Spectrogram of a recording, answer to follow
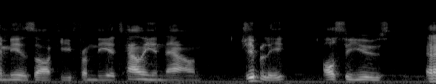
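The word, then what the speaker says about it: Ghibli: from the Italian noun gibli also used. And I think it's pronounced Gibli in Italian as well with the like the J like a kind of like Arabic J.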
